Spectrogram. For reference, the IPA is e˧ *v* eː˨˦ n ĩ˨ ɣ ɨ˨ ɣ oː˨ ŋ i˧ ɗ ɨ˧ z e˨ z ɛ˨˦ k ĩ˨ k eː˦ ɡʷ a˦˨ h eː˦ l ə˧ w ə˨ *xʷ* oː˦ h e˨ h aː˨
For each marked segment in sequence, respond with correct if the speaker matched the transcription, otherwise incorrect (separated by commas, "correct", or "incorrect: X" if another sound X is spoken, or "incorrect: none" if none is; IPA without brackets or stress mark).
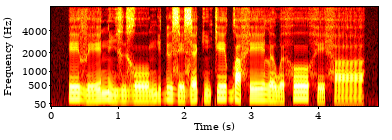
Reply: correct, incorrect: h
